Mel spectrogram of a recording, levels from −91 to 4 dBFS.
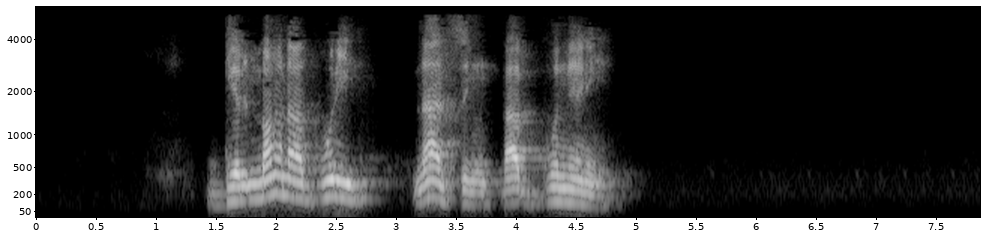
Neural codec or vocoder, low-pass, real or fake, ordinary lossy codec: codec, 16 kHz, 1.1 kbps, Voila-Tokenizer; 5.4 kHz; fake; MP3, 32 kbps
